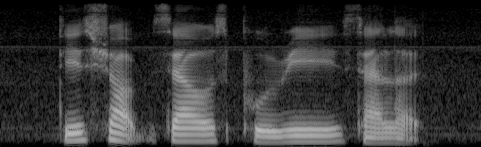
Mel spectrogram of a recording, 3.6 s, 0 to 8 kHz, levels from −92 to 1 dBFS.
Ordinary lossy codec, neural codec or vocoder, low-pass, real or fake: none; none; 7.2 kHz; real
